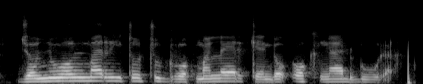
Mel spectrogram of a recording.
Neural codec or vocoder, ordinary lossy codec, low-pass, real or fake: codec, 32 kHz, 1.9 kbps, SNAC; none; 14.4 kHz; fake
